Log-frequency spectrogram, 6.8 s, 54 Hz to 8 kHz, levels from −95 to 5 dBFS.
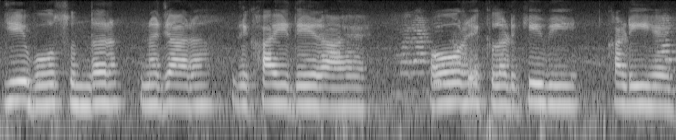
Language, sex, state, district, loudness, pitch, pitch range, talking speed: Hindi, female, Haryana, Jhajjar, -19 LUFS, 195 Hz, 190-200 Hz, 135 wpm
